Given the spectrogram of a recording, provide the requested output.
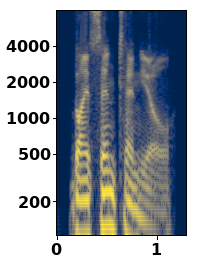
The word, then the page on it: bicentennial: British English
